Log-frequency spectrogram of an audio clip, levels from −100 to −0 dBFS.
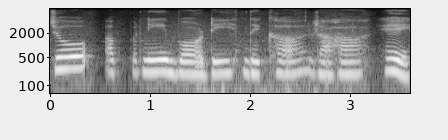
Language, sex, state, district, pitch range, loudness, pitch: Hindi, female, Madhya Pradesh, Dhar, 195-220 Hz, -15 LUFS, 210 Hz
